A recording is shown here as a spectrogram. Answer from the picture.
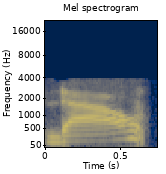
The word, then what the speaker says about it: Tao: The Tao, T-A-O, of T as in Tom, A-O. It looks like Tao, but it's pronounced D-O-W, but it's spelled T-A-O.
